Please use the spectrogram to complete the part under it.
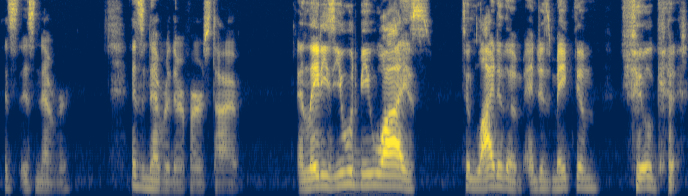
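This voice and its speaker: A man's voice: mid-range voice, a little slow, dry recording. Joking man giving dry, close commentary. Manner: joking, confiding asides, frequent "right?". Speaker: reaction video host. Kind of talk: casual reaction commentary.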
